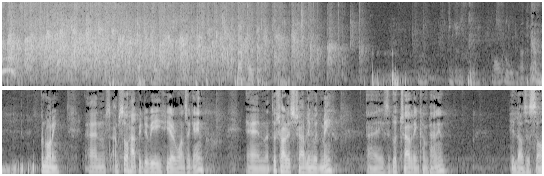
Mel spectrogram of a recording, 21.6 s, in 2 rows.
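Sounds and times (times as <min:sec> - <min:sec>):
audience applause: 0:00.0 - 0:07.4
speech: 0:05.0 - 0:05.3, 0:11.6 - 0:15.0, 0:15.7 - 0:17.5, 0:18.1 - 0:19.8, 0:21.0 - 0:21.5.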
